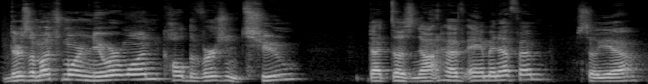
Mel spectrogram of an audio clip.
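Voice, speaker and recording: A man's voice: sits high, measured pace. A man casually presenting a collection in an off-the-cuff, rambling, matter-of-fact way, recorded on a handheld phone. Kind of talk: casual off-the-cuff show-and-tell.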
